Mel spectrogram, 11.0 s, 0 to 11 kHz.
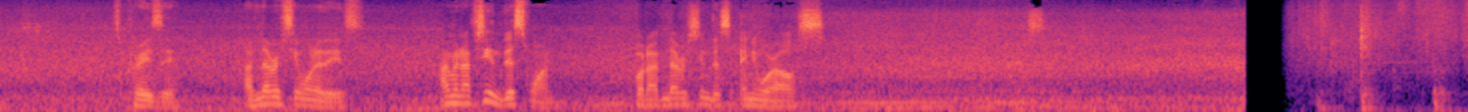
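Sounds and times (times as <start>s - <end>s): road traffic rumble: 0.0s - 9.4s.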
